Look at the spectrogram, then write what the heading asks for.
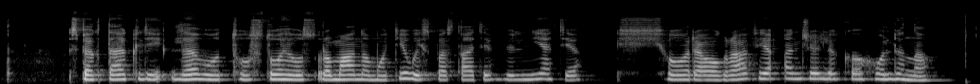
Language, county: Lithuanian, Alytus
